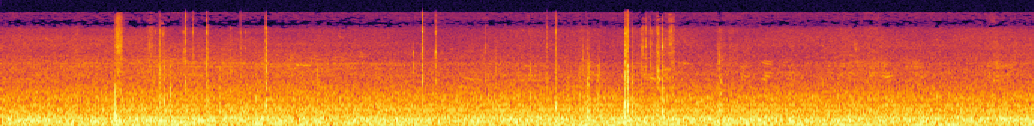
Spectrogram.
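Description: Steady low hum of a car cabin as the car rolls slowly, broken by a few sharp clicks, the loudest about a second in and just after six seconds.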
